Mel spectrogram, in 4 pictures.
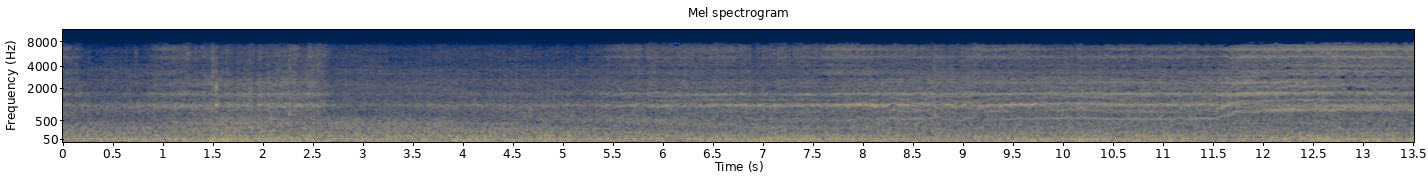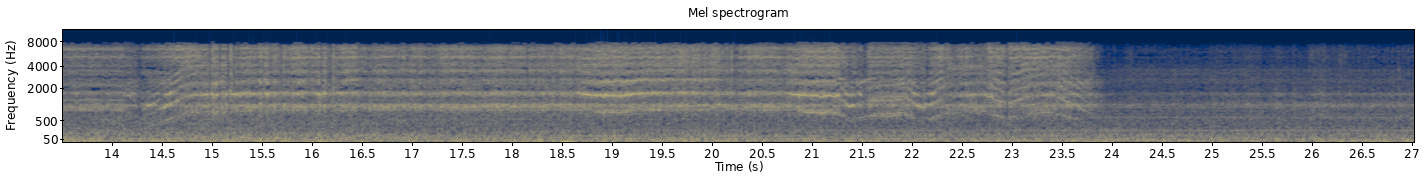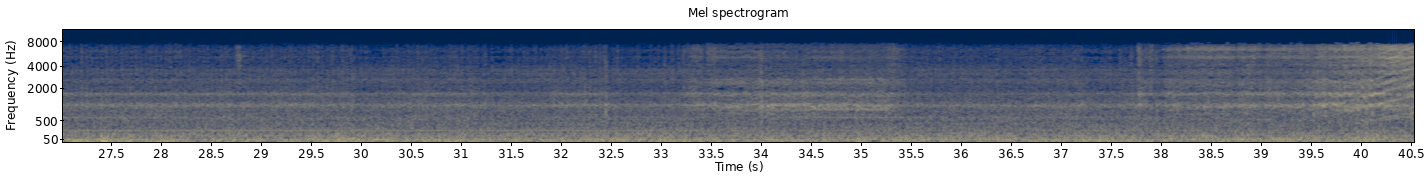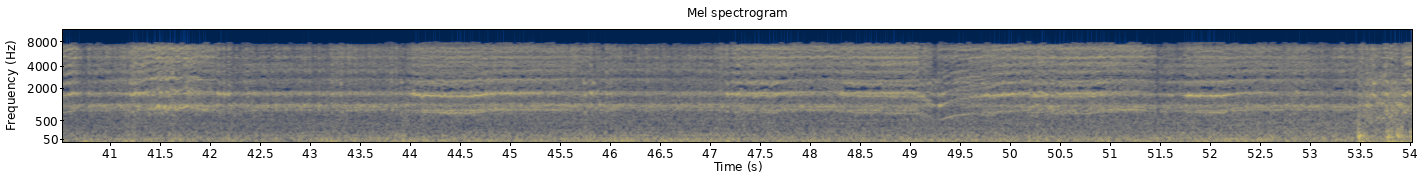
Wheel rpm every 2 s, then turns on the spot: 30, 20, 20, 70, 70, 80, 110, 170, 230, 230, 200, 150, 10, 20, 20, 10, 30, 40, 20, 70, 200, 230, 230, 230, 180, 210, 220.
2-4 24-32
